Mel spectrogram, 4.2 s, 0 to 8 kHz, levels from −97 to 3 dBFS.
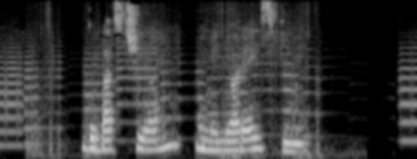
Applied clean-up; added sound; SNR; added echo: neural mask model RNNoise.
